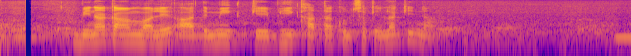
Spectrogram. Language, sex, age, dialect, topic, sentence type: Bhojpuri, male, 18-24, Western, banking, question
